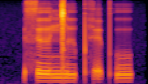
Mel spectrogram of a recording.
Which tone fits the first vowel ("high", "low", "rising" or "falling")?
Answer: high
